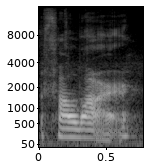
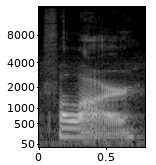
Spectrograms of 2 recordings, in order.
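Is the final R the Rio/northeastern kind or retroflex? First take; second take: retroflex; retroflex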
